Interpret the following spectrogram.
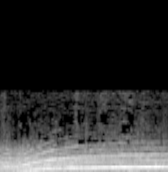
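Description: A siren wailing: its pitch bottoms out at the start, climbs back up over about a second and a half, then holds a steady high tone.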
